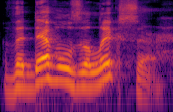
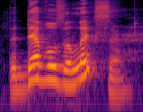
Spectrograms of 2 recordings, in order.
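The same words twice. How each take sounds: The two takes are said the same way.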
